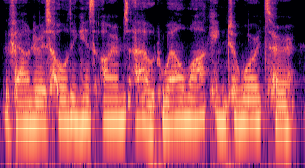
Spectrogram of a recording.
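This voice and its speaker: A woman's voice: lowish voice, little pitch movement, brisk, a little hiss or hum. A woman reading scripted narration for an audio drama.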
